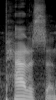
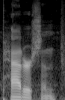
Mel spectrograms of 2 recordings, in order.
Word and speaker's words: Pattison: I mean, is that a typical pronunciation when there's no R? Whenever I hear Pattison, or whenever I see Pattison, I think Pattison, not Patterson.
